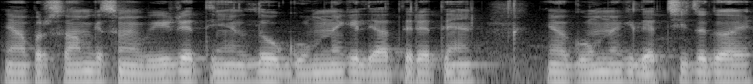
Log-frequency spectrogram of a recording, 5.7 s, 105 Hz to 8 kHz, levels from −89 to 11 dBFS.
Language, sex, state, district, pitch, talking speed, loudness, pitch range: Hindi, male, Rajasthan, Bikaner, 95 Hz, 235 wpm, -18 LUFS, 95-100 Hz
